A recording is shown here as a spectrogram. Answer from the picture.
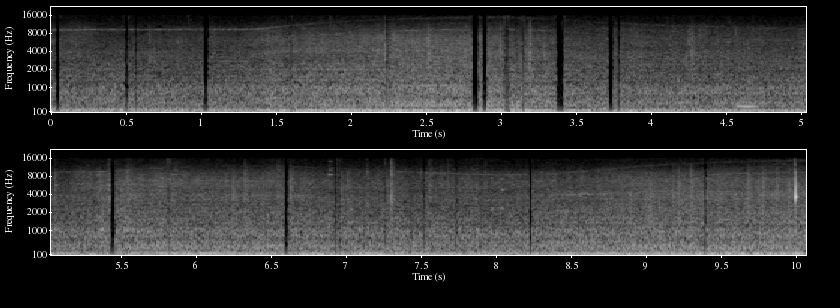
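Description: A semi truck's diesel engine and road noise heard from inside the moving cab: a loud, steady low rumble.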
